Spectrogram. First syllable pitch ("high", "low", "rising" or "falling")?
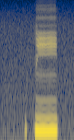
high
